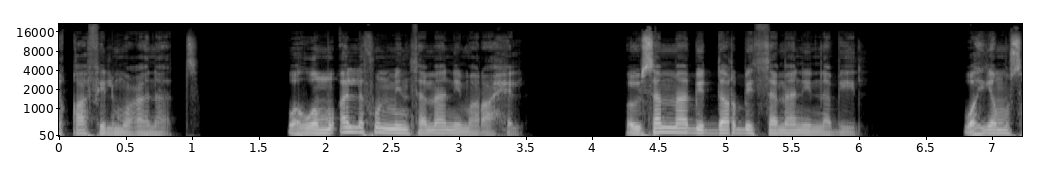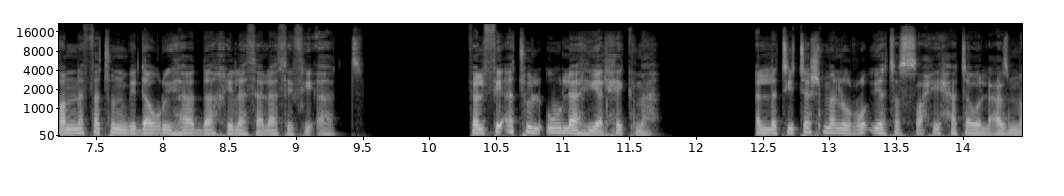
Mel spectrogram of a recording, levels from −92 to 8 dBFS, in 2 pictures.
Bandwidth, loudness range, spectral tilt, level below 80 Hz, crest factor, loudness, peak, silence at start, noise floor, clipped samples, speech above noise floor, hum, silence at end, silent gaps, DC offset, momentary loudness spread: over 20 kHz; 2 LU; -5 dB/octave; -48 dBFS; 18 dB; -26 LUFS; -8 dBFS; 0 s; under -90 dBFS; under 0.1%; over 64 dB; none; 0 s; 1.05-1.71 s, 3.60-4.25 s, 6.14-6.78 s, 9.61-10.28 s, 11.82-12.43 s; under 0.1%; 11 LU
